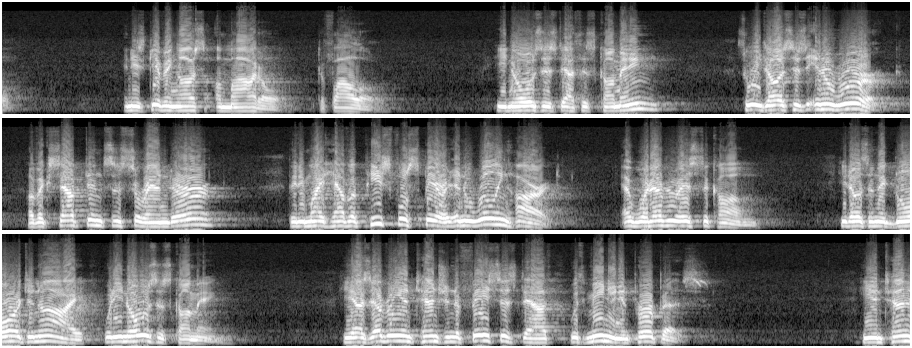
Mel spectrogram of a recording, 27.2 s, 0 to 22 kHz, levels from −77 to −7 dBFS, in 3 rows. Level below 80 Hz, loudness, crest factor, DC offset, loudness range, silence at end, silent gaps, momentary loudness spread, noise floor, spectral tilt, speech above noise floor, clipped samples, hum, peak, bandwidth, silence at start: -42 dBFS; -6 LUFS; 8 dB; under 0.1%; 3 LU; 0 s; none; 11 LU; -45 dBFS; -4.5 dB/octave; 40 dB; 6%; none; 0 dBFS; 18.5 kHz; 0 s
